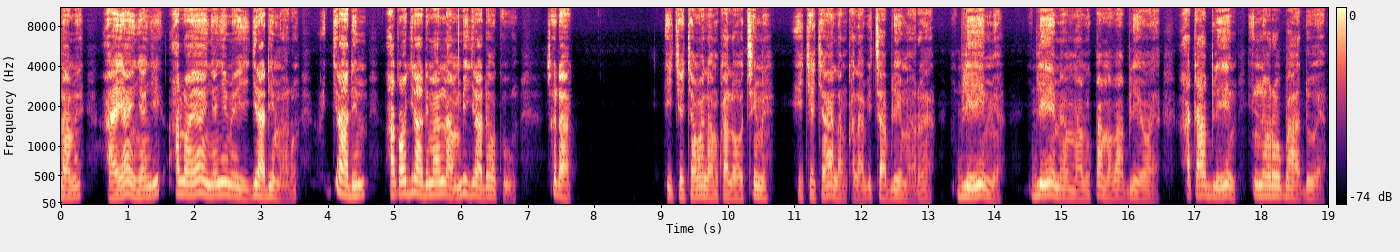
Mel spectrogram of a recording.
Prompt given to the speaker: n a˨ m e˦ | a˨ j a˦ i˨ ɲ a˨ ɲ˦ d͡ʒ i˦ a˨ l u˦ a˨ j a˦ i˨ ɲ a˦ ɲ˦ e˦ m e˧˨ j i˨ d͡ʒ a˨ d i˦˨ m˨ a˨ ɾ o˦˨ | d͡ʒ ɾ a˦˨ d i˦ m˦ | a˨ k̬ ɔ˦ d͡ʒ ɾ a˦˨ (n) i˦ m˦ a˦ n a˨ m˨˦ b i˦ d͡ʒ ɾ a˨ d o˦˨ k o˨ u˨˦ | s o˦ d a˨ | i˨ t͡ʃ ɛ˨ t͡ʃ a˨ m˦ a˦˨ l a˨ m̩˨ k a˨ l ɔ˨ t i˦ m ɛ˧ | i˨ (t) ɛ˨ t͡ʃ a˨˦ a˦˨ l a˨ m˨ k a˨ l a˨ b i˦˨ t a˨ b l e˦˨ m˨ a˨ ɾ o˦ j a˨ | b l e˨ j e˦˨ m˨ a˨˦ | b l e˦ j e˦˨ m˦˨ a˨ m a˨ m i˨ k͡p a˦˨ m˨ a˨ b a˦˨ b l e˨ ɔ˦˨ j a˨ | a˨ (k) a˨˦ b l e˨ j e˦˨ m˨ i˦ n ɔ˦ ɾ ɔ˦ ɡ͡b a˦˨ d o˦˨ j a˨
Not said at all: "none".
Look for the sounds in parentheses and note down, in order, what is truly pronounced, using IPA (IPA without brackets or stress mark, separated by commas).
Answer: d, t͡ʃ, k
